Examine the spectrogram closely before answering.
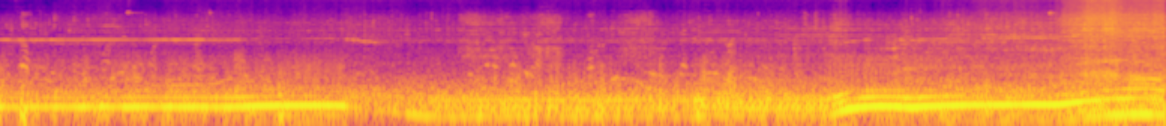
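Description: The diesel engine of a tracked armoured vehicle rumbles as the vehicle drives by.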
